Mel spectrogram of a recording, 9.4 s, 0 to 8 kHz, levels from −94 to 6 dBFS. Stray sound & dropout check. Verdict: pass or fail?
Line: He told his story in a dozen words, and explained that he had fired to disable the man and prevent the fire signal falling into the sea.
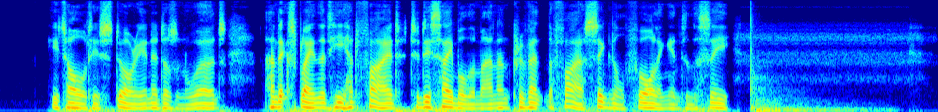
fail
